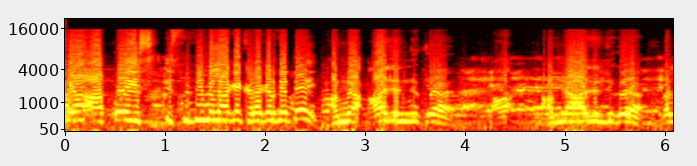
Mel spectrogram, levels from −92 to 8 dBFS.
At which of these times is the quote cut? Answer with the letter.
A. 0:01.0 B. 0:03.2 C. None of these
C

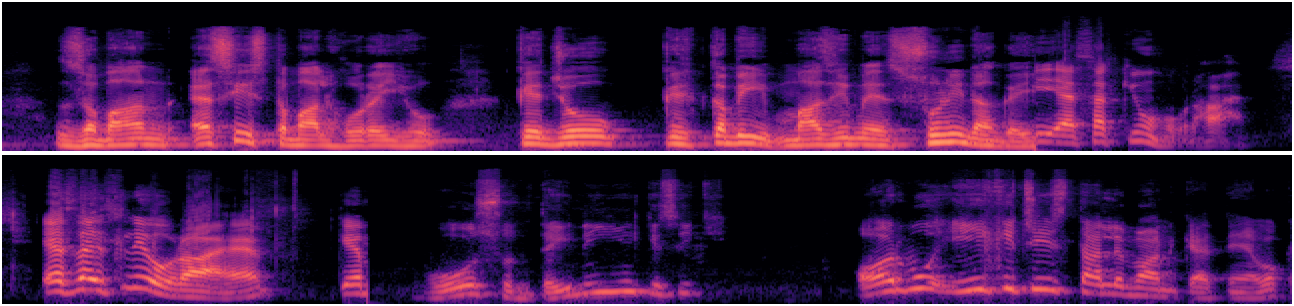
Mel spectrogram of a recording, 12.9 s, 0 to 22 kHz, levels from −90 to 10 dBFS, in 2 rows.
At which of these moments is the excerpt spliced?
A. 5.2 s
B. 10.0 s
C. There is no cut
A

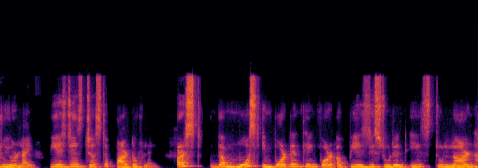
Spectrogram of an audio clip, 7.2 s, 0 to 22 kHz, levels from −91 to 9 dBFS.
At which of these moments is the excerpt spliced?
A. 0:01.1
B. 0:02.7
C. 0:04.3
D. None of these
B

